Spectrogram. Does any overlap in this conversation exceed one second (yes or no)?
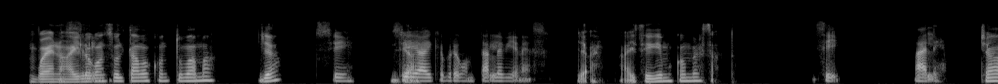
no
